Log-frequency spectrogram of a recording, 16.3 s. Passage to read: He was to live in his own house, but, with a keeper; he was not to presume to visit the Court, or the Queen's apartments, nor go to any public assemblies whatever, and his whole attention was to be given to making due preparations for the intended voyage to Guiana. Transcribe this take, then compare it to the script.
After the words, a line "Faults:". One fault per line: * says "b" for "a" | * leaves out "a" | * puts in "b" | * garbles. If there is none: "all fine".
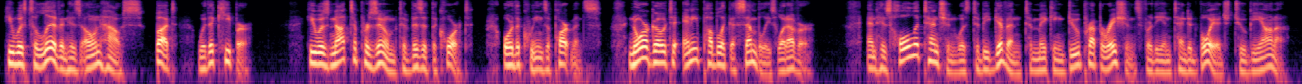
He was to live in his own house, but, with a keeper; he was not to presume to visit the Court, or the Queen's apartments, nor go to any public assemblies whatever, and his whole attention was to be given to making due preparations for the intended voyage to Guiana.
Faults:
all fine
